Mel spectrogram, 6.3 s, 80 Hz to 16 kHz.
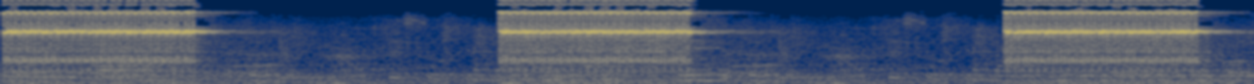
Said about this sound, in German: Das Klingeln, welches wir eben gehört haben, ist ein historisches. Ja, das ist tatsächlich von Telefonen, die aus den 30er Jahren noch erhalten geblieben sind und immer noch funktionieren und mit denen man damals von Tisch zu Tisch telefonieren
